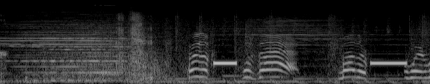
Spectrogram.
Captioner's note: beep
